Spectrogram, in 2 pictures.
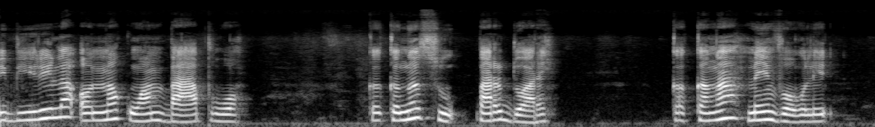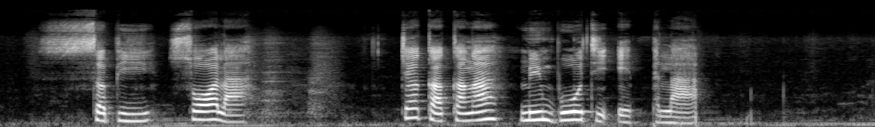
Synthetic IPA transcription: bi˨biː˨ɾi˦la˦ʔɔ˨nːa˦kʊ˨a˦mbaː˨˦pʊ˦ɔ˦ | ka˨ka˨ŋa˦su˨k͡pa˨ɾɪ˦dwa˨ɾɪ˦ | ka˨ka˨ŋa˦mɪ˦n˦vɔ˨ɣɪ˨lɪ˨ | sa˨piː˨˦sɔː˦laː˨˦ | t͡ʃɛ˦ka˨ka˨ŋa˦ | mɪ˦nboː˦tɪ˨ɪ˨pɪ˨laː˨˦

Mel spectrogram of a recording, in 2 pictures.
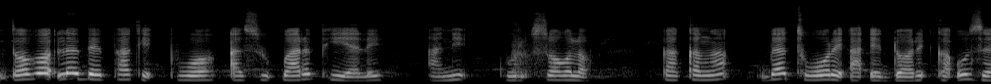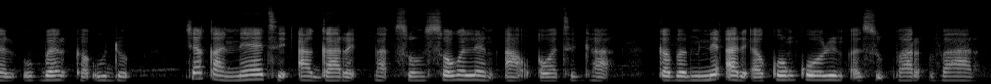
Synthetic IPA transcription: dɔ˦vɔ˦la˦be˦pa˦kɪ˨pʰʊ˦ɔ˦a˨su˨k͡pa˨ɾɪ˦pʰɪ˨ɛ˨lɪ˦ | a˨nɪ˦ | ku˨ɾsɔ˦ɣʊ˦lɔ˨ | ka˨ka˨ŋa˦ | ɡ͡bɛ˦tʰʊ˨˦ɾɪ˨ʔa˨ʔɪ˨dɔ˨ɾɪ˦ka˨ʔʊ˦zɛ˨lʊ˨ɡ͡bɛ˦ɾka˨ʔʊ˦do˦ | t͡ʃɛ˦ka˨nɛː˦tʰɪ˨a˨ɡa˨ɾɪ˨ba˨sɔ˨nsɔ˦ɣʊ˦lɪ˦˨ŋa̰˨wa˨tʰɪ˨ɡaː˨ | ka˨ba˨mi˨ne˦ʔa˨ɾɪ˨ʔa˨ko˦ŋkoː˦ɾi˦ŋa̰˨su˨k͡pa˨ɾɪ˦vaː˦ɾɪ˨

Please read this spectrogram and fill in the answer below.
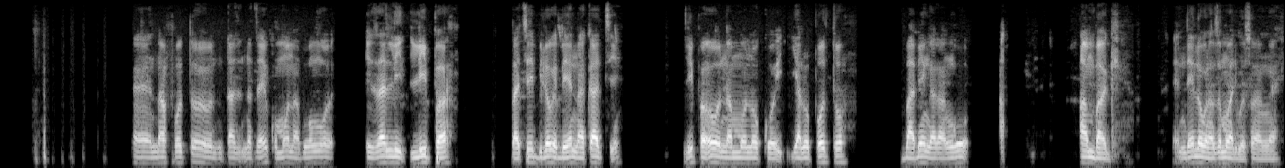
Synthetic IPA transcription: na˨fo˨to˦jo˨a˨za˨li˦ko˨mɔ˦na˨bɔ˦ŋɡo˦ | e˨za˦lli˦pa˨ | ba˨ti˦e˦bi˨lɔ˦ke˨be˨le˦na˨ka˦tʰi˨ | li˦pa˨o˦jo˦na˨mo˨nɔ˨kɔ˨ja˨lo˨po˦to˦ | ba˨be˦ŋɡa˨ka˨a˨ŋɡo˦ | a˦mba˨ɡ̰ | nde˦e˨lɔ˦kɔ˨na˨zo˦mɔ˦na˨li˨bo˨so˦ja˨ŋɡa˦i˦

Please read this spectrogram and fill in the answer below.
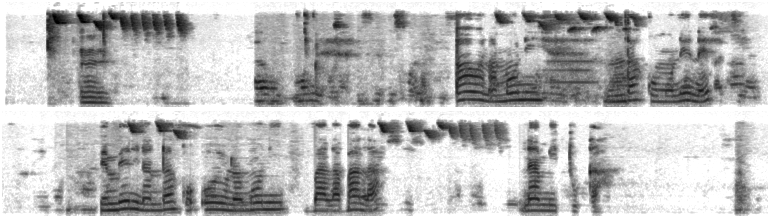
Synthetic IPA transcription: a˦wa˦na˨mɔ˦ni˦ | nda˦ko˨mo˨nɛ˦nɛ˨ | pɛ˨mbɛ˦li˦˨na˨nda˦ko˨o˦jo˨na˨mɔ˦ni˦ | ba˨la˨ba˦la˨˦ | na˨mi˨tu˨ka˨

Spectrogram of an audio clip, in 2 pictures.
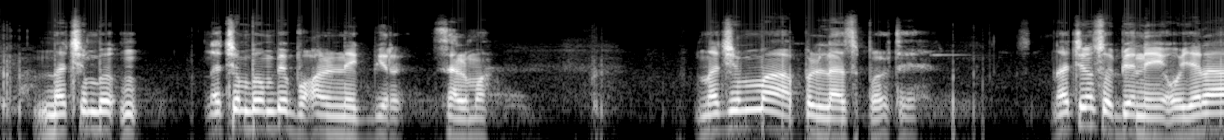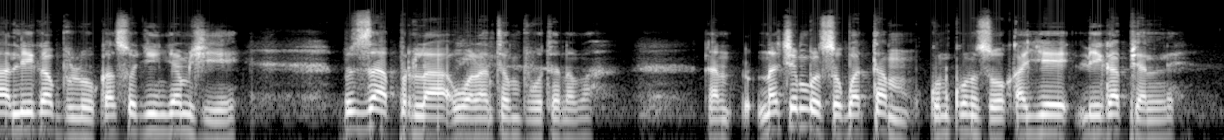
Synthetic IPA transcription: na˦t͡ʃɪ˦m˦ | na˦t͡ʃɪ˦m˦bɨ˦m˦bɛ˦bʊ˨ʔʊ˦lne˦ɡ͡bi˦ɾɨ˨ | sa˦lɨ˦ma˦ | na˦t͡ʃɪ˦mː˦aː˦˨pɨ˦lla˦zɨ˨pɨ˨ltɨ˨ | na˦t͡ʃɪ˦n˦so˨bɛ˦nɨ˨o˨jɛ˦la˦liː˦ɡa˦bʊ˨lu˨ka˦so˦d͡ʒɪ˦n˦jɛ˦mʒi˨je˨ | bɨ˦zaː˦˨pɨ˦ɾɨ˦˨la˦wa˦la˦ntɨ˦m˦buː˨tɨ˨nɨ˨ma˨ | ka˨na˦t͡ʃɪ˦mbɨ˦lso˦ɡ͡ba˦ta˦˨mku˦nku˦n˦˨zo˨ka˦jɛ˦liː˦ɡa˦pɛ˨llɨ˨

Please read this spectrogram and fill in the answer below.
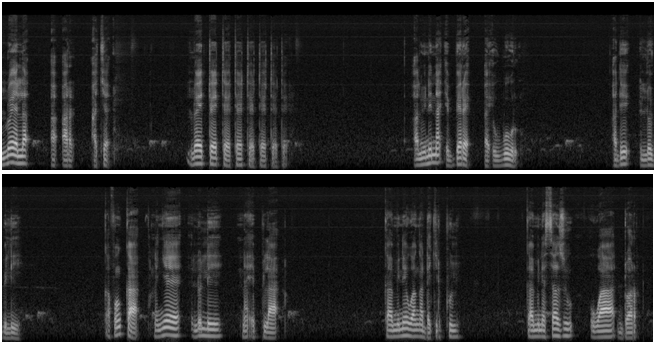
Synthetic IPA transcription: lɔ˦ɛ˦la˦ | a˨a˨ɾ | a˨t͡ʃɛ˦ | lɔ˦ɛ˦tɛ˦tɛː˨tɛː˦tɛː˦tɛː˦tɛ̰˨tɛ̰ː˦˨ | a˨lmi˨nɪ˦na˦ʔɪ˨bɛ˦ɾɛ˨ | a˨ʔɪ˨wo˦ɡɾ | a˨dɪ˦˨ | lo˦bi˨leː˦ | ka˨fʊ˦nka̰˨na˨ɲɛ˦˨ | lo˦leː˦ | na̰˨ʔɪ̰˨pɪ˨la˦ | ka˨mi˨ne˦wa˦ŋa˦da˨ki˦ɾpʰu˦l | ka˨mi˨nɛ˨sa˦zu˦ | waː˦dɔ˦ɾ

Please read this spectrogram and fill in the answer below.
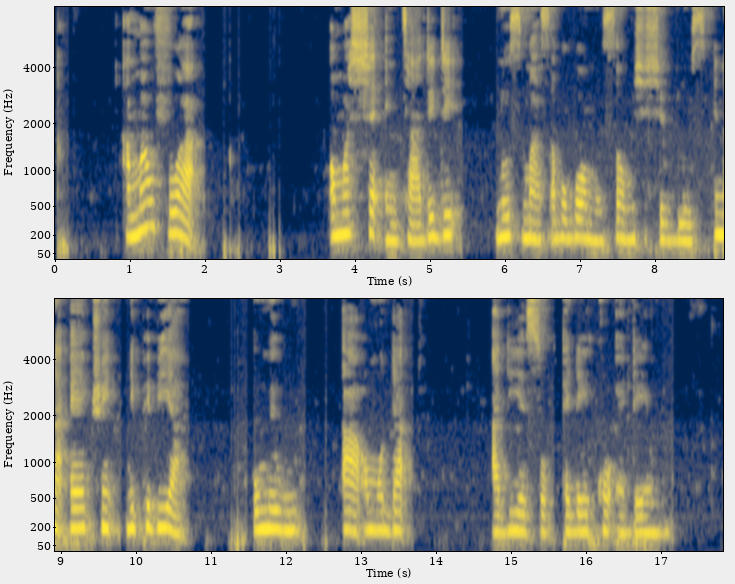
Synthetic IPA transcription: a˨mã˦m˦fʊ˦a˨ | ɔ˦mã˦ɕɛ˦n̩˨tʰaː˨dɪ˦dɪ˦ | no˦sma˨sa̰˨bʊ˦bɔ˦˨mʊ̃˨n˨sa˦ɔ˨mĩ˦ɕi˨ɕɛ˦blo˨snã˨ʔɛ˦t͡ɕᶣɪ̃˦nɪ̃˦pʰe˦bi˦a˨ | ɔ˦mẽ˦wu˦ | a˨ɔ̰˦mʊ̃˦da˦ | a˨dɪ˦ɛ˨sʊ˨ɛ˨dɛː˦kʰɔ˦ʔɛ˨dɛ˦nʊ̃˦

